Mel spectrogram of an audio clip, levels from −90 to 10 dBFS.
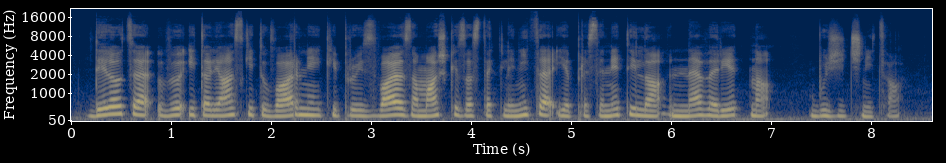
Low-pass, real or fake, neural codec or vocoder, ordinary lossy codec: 19.8 kHz; fake; autoencoder, 48 kHz, 128 numbers a frame, DAC-VAE, trained on Japanese speech; Opus, 64 kbps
